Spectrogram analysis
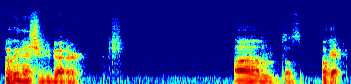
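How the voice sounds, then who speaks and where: A man casually commenting on his strategy game as he plays, thinking out loud and reading the in-game text aloud. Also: low voice, fairly even intonation, normal speed. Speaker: gameplay commentator. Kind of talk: casual let's-play commentary. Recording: faint music underneath. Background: faint game music.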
